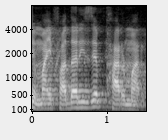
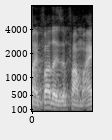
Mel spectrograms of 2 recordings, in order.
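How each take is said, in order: First: "father" and "farmer" with the r's sounded; r pronounced. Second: "father" as "fah-dah", "farmer" as "fah-mah"; British silent r. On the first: Teacher showing learners' usual version, "farmer" with r sounded. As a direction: say "farmer" slowly as "far-mar", every r heard. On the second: Teacher giving own version to learners, "farmer" without r. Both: Shown as a demonstration. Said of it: "এটাকে আমি বলবো".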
